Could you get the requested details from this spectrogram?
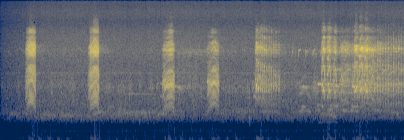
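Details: Great spotted cuckoo (Clamator glandarius) gives four harsh, rasping notes about a second apart, then breaks into a fast, grating chatter that grows louder toward the end.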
